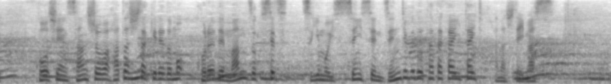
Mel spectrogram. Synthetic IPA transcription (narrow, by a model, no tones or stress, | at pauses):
kʰo̞ːɕiẽ̞ɰ̃sãɰ̃ɕo̞ːβaɦat̪aɕi̥t̪ake̞ɾe̞d̪o̞mo̞ko̞ɾe̞d̪e̞mãnzo̞kɯ̟̥set͡sɨ̥t͡sɨɡʲimoisːẽisːẽ̞nd͡zẽɲʲd͡ʑo̞kɯ̟d̪e̞t̪at̪akait̪ait̪o̥hanaɕi̥t̪e̞imasɨ̥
